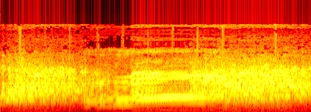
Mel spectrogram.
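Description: A cow lets out one long, loud, drawn-out moo, rising and sustained for a couple of seconds, over a busy, noisy background with faint murmuring and occasional clicks.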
